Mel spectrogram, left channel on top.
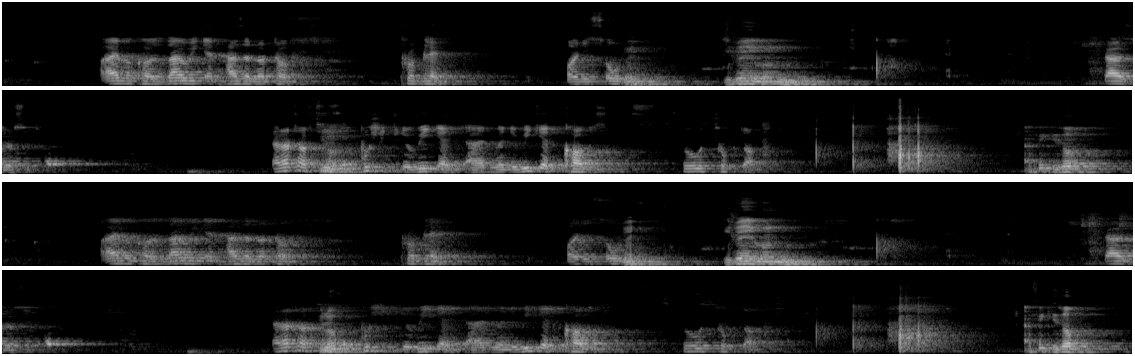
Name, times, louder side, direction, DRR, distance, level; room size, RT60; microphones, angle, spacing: voice 1, 1.0-2.9 4.0-4.4 5.7-6.2 11.0-11.5 14.0-17.2 18.1-18.8 20.2-20.5, left 4 dB, 60° left, 8 dB, 0.6 m, -29 dB
voice 2, 7.2-7.9 10.9-11.0 14.5-14.8 21.5-22.0, right 2 dB, 65° right, 6 dB, 0.9 m, -27 dB
12.5 x 4.3 x 5.6 m, 1.4 s
head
